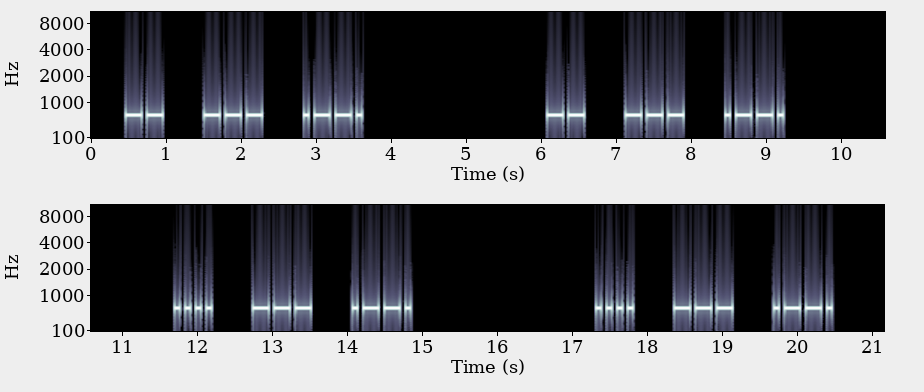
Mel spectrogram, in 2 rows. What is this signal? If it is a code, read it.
Morse code, heard as a keyed tone, about 17 wpm, spaced as for 10 wpm, 680 Hz. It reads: MOP MOP HOP HOP
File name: k7qo / Practicewords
